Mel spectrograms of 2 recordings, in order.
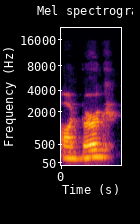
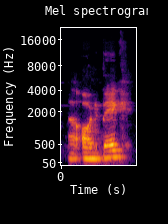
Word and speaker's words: Ardbeg: Just to be clear, there is no R. It's not Ardbeg. Ardbeg, often mispronounced, particularly in South Africa, I find, because of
